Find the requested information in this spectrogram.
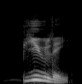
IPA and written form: ˈbjuːli (Beaulieu)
